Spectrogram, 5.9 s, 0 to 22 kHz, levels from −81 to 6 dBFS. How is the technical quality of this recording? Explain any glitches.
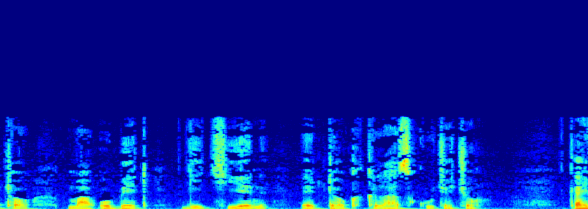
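Technical quality is poor, with heavy lossy-codec damage throughout and three small pre-echo glitches on sharp onsets.

The whole recording sounds hissy and grainy, with nothing above about 9.7 kHz. The consonants smear and the tones have a rough edge. That's most likely Vorbis compression at a low setting, around 23 kbps by the sound of it. At that rate the encoder cuts the top end and quantises what's left of the treble so coarsely that the fine detail turns into noise.

Pre-echo shows up at 1.42 s, 3.28 s and 3.68 s. Each time, a short hiss of about 15 to 19 ms comes just before a sharp attack, and the attack itself sounds soft. The codec spreads its quantisation noise across a whole transform block. So when a transient lands late in a block, the noise that was budgeted for the loud part leaks into the quiet moment before it.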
